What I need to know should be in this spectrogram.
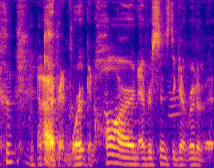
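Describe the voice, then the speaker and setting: A man with an American accent speaks at a very slow pace with ordinary pitch variation. Noticeable background noise runs underneath. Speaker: livestream host. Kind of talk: casual chat.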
